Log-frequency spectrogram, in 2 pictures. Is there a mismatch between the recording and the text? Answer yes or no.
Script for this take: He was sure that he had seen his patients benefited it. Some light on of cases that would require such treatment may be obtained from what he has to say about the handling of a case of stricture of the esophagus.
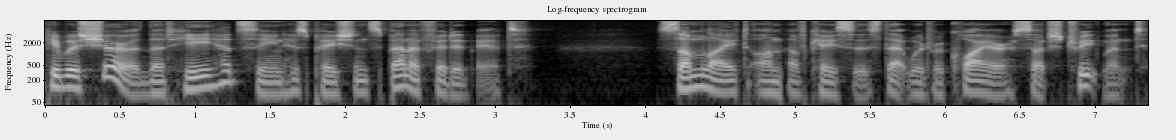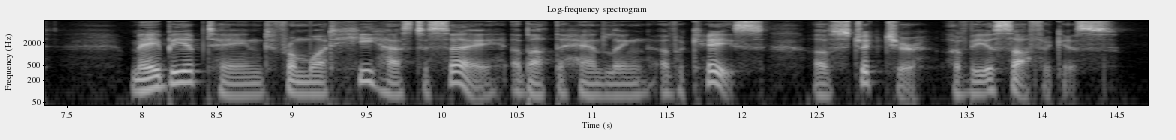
no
